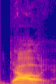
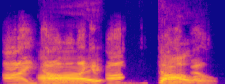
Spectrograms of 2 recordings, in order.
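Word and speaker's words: Aidala: town name is Arthur Dalia I I mispronounced it last time IIA idala I dollar I dollar like dollar bill of which you charge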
